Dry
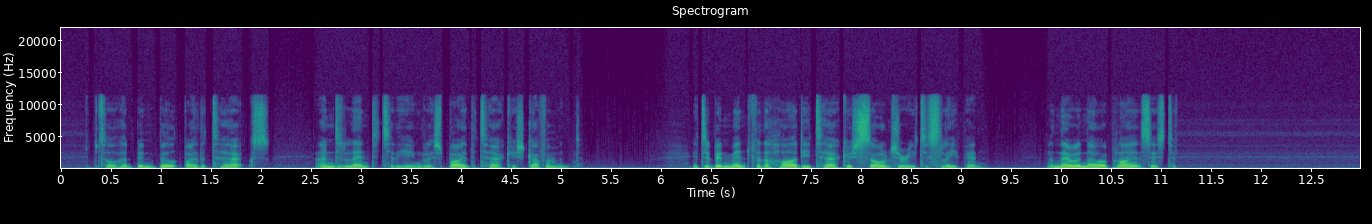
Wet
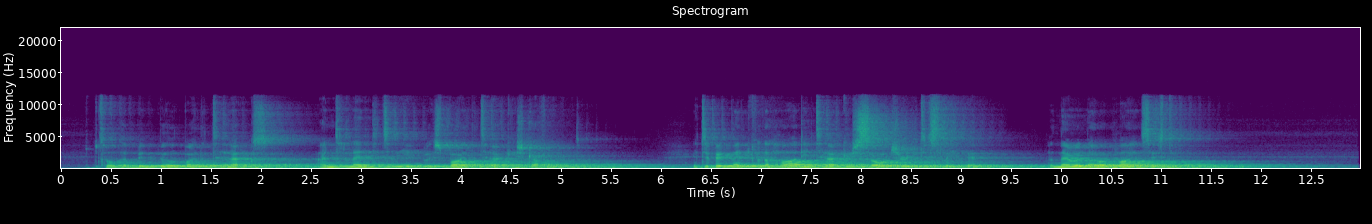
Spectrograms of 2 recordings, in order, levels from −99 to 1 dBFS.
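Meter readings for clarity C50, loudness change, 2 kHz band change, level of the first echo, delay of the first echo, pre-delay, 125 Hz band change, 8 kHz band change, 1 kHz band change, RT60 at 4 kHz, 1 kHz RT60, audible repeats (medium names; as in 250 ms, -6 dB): 2.0 dB, +4.0 dB, +0.5 dB, -10.5 dB, 96 ms, 4 ms, +4.0 dB, -8.0 dB, +2.5 dB, 1.4 s, 2.5 s, 1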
